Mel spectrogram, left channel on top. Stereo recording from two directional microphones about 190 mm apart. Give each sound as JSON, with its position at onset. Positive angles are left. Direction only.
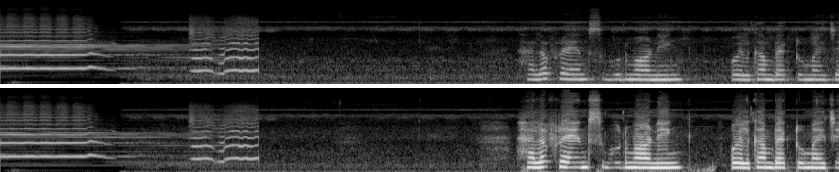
{"t": 0.0, "sound": "flute", "side_deg": 0}
{"t": 1.9, "sound": "music", "side_deg": 0}
{"t": 5.1, "sound": "speech", "side_deg": -40}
